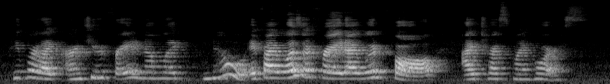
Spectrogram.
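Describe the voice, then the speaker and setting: Moderately paced speech from a woman with an American accent and ordinary pitch variation, amid noticeable background noise and audible room echo. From South Florida. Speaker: engineering firm co-founder. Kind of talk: interview podcast.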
